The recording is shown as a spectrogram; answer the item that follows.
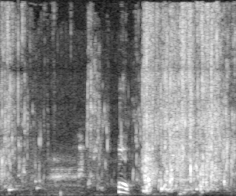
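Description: A big hooked trout thrashing and splashing at the water's surface beside a canoe, in two bursts: a short one right at the start and a longer one about a second and a half in.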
